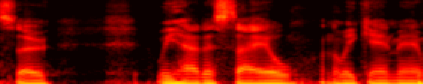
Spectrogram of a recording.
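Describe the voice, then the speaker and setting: At a moderate pace, a man speaks at medium pitch with an Australian accent. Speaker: podcast host. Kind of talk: casual chat. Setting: studio.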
